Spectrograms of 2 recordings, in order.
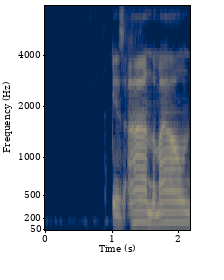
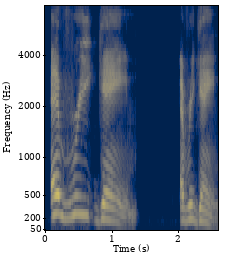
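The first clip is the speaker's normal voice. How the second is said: amazed emphasis; 5 semitones higher, 5 dB louder than usual. Real, not acted. Amazed at viewer's project.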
